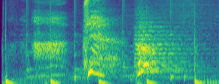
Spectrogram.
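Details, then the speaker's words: Cartoon sneeze in a children's hygiene lesson: a quick voiced build-up and burst over background music; sneezing. "When we sneeze on people, germs can get on them and make them sick. That's why we should sneeze into a tissue or in our arm, like that."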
